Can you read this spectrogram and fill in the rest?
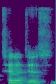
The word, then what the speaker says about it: tinnitus: tinnitus, otherwise pronounced tinnitus, and so forth.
